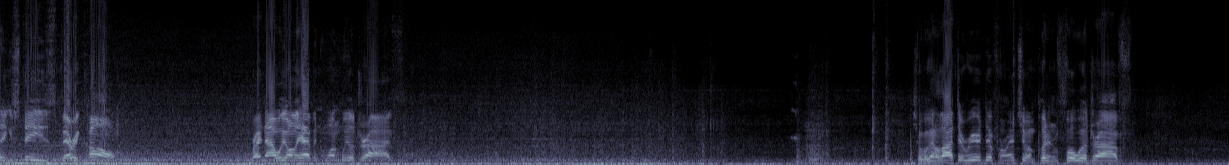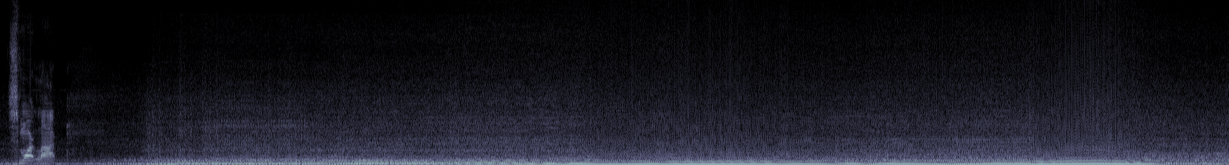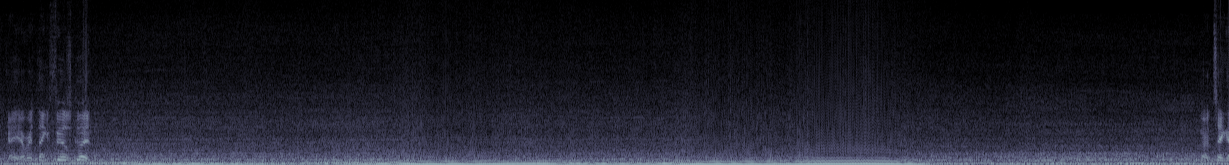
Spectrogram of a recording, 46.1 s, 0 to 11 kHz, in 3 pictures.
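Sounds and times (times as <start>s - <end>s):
engine pulling away: 16.2s - 46.0s.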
